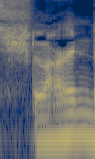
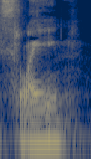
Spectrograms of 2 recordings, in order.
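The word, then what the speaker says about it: Sláine: And Simon Bisley's just like, You probably, if you know Simon Bisley, he came to prominence working for 2000 AD, drawing, I think it's pronounced Schlarn the Berserker, because it's, you know, Celtic, and nothing is pronounced as you think it would be. It looks like Slain, but I think I heard somewhere that it's Schlarn.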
